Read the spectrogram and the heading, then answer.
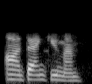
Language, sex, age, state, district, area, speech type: Tamil, female, 18-30, Tamil Nadu, Vellore, urban, conversation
